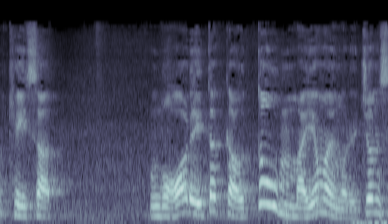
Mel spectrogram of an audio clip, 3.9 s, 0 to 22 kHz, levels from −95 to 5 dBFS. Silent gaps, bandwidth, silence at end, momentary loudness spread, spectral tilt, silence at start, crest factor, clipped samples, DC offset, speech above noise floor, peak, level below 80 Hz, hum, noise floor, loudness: none; 14 kHz; 0 s; 6 LU; -4.5 dB/octave; 0 s; 16 dB; under 0.1%; under 0.1%; 25 dB; -6 dBFS; -46 dBFS; none; -46 dBFS; -21 LUFS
